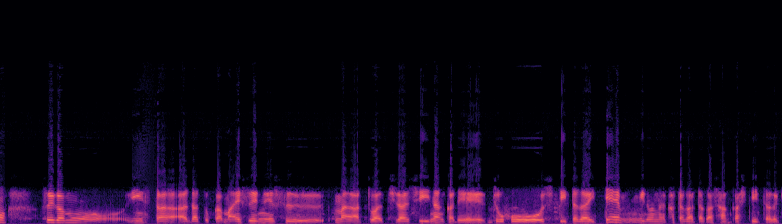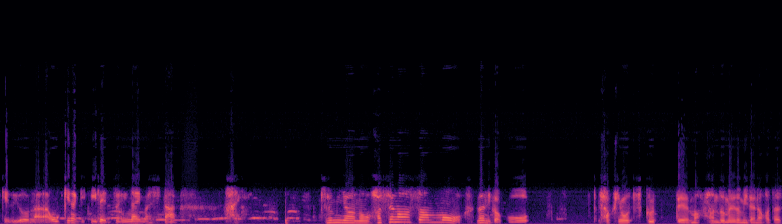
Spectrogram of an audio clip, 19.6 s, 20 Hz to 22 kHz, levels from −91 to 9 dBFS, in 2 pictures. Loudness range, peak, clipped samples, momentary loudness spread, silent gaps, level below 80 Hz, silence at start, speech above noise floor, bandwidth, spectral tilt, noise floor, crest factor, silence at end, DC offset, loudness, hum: 3 LU; -10 dBFS; under 0.1%; 9 LU; none; -60 dBFS; 0 s; 25 dB; 10 kHz; -5 dB/octave; -52 dBFS; 16 dB; 0 s; under 0.1%; -26 LUFS; none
